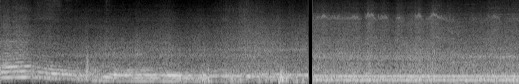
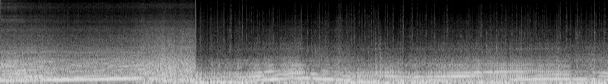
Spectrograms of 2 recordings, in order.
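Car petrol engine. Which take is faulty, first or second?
second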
